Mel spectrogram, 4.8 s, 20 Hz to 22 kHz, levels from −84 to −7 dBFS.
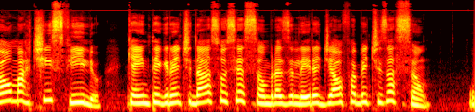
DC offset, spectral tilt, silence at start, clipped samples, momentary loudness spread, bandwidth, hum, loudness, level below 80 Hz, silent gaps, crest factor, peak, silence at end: under 0.1%; -3 dB/octave; 0 s; under 0.1%; 5 LU; over 20 kHz; none; -15 LUFS; -58 dBFS; none; 14 dB; -2 dBFS; 0 s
